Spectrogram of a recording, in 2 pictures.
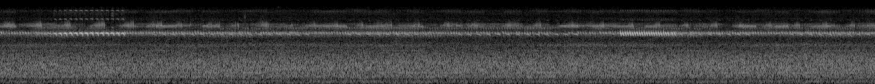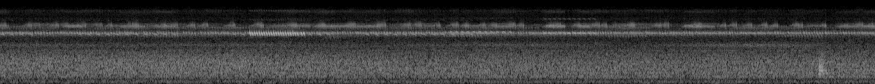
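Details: A continuous, thin, high cricket chirping at night outdoors, rhythmic and unbroken, with three louder trilled bursts roughly every five seconds near 1, 6.5 and 11.5 seconds.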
